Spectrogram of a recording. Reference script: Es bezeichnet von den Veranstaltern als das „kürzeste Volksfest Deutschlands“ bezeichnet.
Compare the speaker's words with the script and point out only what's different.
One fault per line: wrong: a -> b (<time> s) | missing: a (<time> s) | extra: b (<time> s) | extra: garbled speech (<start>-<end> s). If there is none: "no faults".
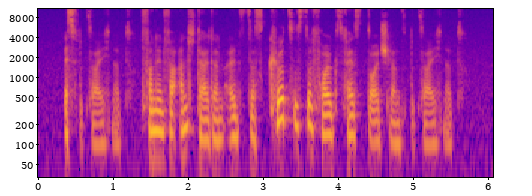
no faults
